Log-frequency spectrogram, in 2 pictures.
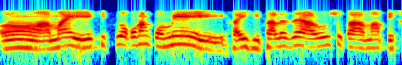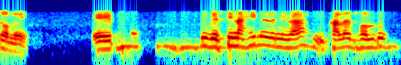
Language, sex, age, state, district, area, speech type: Assamese, female, 60+, Assam, Golaghat, urban, conversation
